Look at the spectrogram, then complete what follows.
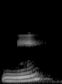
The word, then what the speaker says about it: nu: variant will be nu which i have been informed is pronounced knee and it has about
